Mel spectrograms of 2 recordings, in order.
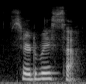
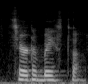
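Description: First: The z is said softly, like an s. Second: The z is said with the tongue out, like th.

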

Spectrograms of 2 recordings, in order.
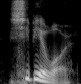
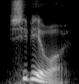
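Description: No difference in how they are said.

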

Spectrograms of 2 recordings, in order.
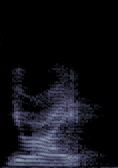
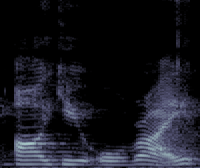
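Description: First: The phrase is said shortened with words run together. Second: The phrase is said in full with every word clear. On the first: The speaker is just saying hello. "it's just very short" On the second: The speaker is really asking if the person is okay. "would sound more like you're asking if a person is okay"

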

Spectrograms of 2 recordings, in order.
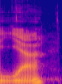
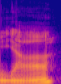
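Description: First: It is said short and plain. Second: It is drawn out, California style.

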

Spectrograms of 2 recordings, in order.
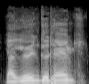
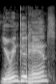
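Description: First: It is said in a deep imitated voice. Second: It is said in his normal voice.

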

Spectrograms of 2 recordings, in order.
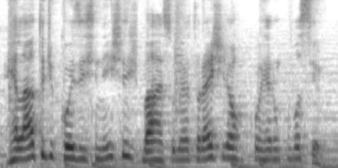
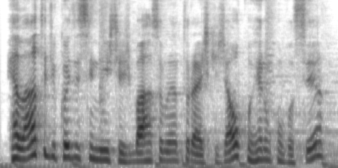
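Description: First: It is read plainly, with no exaggerated rise. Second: It is read with an exaggerated questioning rise.

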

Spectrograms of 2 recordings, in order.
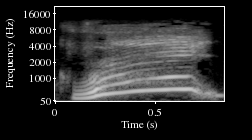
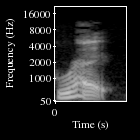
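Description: First: It sounds like an emphatic, trendy tag. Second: It sounds like calm, simple agreement. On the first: It is an overused tag added after a statement. The speaker calls it wrong. "But people are like, right?" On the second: The speaker agrees and means yes. The speaker calls it right. "we can say something is right"

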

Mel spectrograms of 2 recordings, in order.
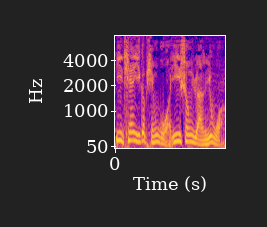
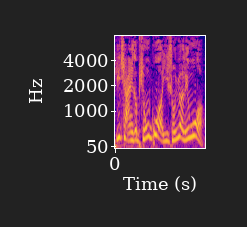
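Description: First: It is said in standard Mandarin. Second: It is said in a local Shaanxi accent.

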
